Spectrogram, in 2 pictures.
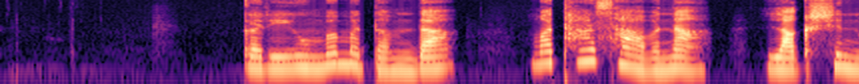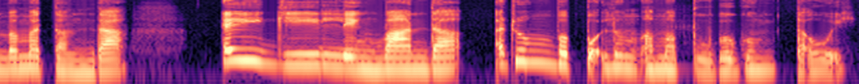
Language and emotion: Manipuri, sad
